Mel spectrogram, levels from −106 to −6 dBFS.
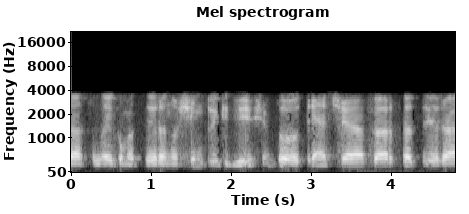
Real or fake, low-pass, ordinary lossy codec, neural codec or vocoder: real; 3.6 kHz; AAC, 24 kbps; none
